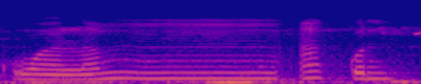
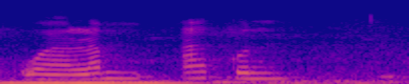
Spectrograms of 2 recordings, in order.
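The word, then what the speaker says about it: وَلَمْ أَكُن: ini ditunjukkan pada lafadz walam akun cara membacanya jelas bukan qualm akun ataupun walong akun itu bukan tapi walam akun terus bacaan iqlab bacaan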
